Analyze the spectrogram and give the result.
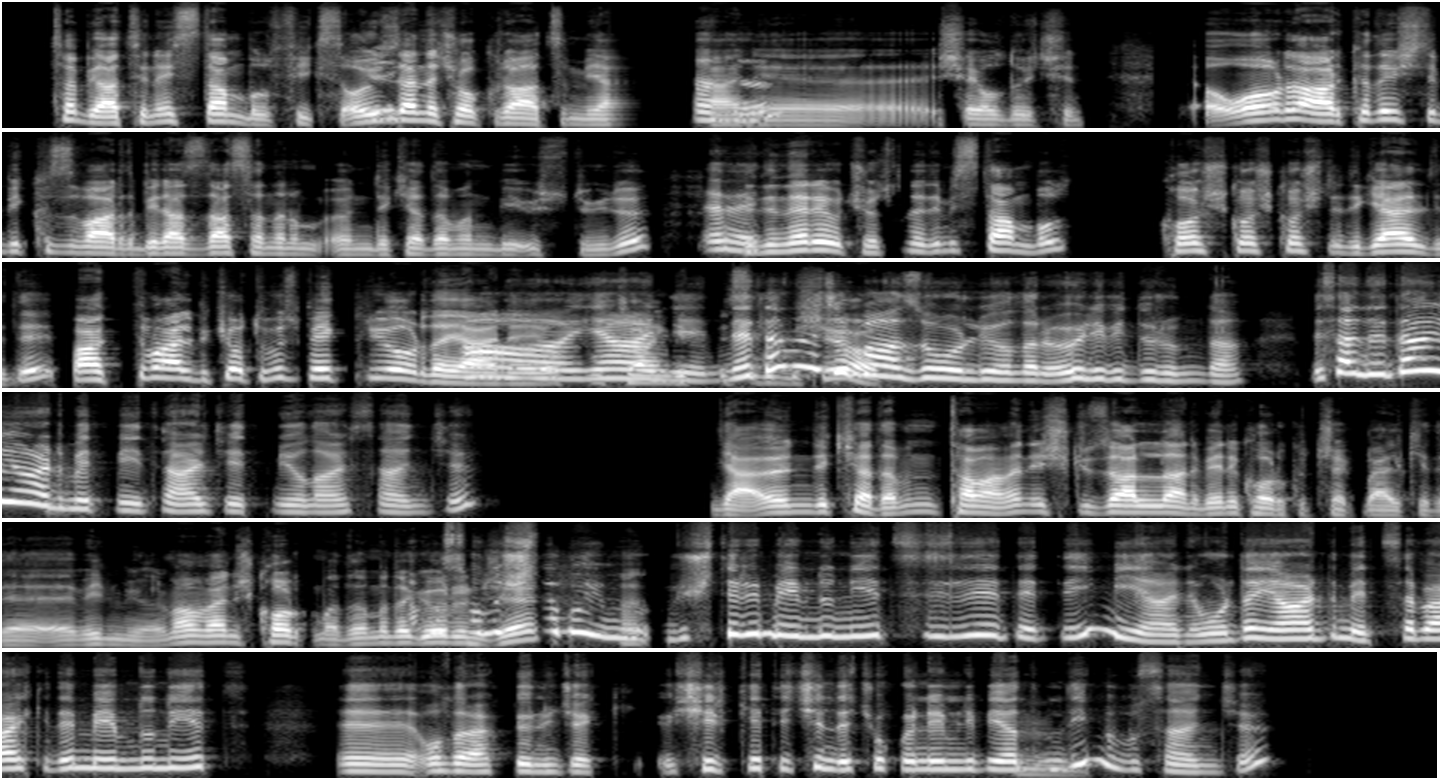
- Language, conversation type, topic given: Turkish, podcast, Uçağı kaçırdığın bir günü nasıl atlattın, anlatır mısın?
- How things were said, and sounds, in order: unintelligible speech; unintelligible speech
